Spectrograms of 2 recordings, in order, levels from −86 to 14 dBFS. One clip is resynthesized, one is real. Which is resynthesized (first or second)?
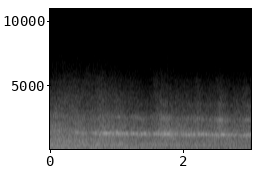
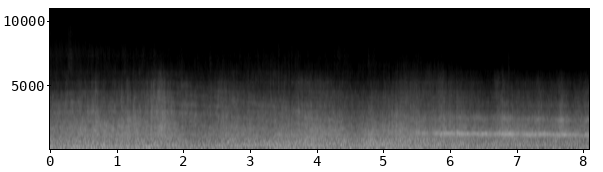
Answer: second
